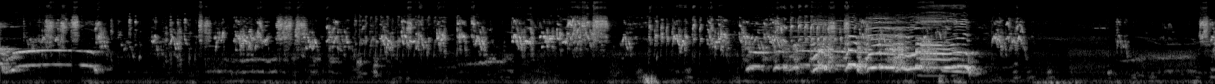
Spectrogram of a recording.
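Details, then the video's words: Budgerigars eating green food, giving dense busy chirping and warbling: rapid high twittering notes mixed with longer whistled tones, several birds overlapping, with a few soft knocks and rustles beneath. "Beautiful Budgies Enjoying Eating Green Food | Love Birds Chirping Sounds"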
